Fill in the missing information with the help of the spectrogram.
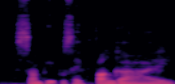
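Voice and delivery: fungi said FUN-guy, hard g and long i ending. Shown as a demonstration.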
